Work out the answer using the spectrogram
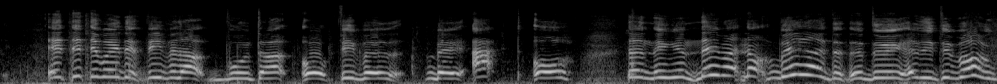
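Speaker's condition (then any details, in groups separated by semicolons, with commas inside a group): Cerebral palsy; cognitive function unaffected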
